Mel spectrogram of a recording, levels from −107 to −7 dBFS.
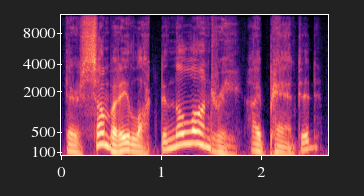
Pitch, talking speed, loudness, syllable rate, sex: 145 Hz, 180 wpm, -18 LUFS, 6.1 syllables/s, male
